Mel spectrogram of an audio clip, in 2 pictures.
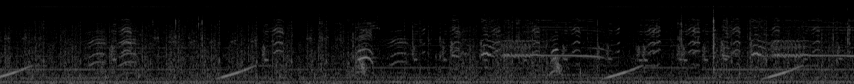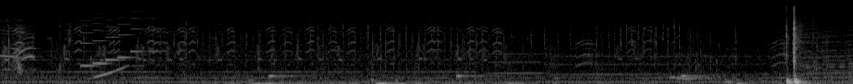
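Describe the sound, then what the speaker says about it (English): A chicken in a Zelda-style dungeon video game squawks and clucks repeatedly against a busy layer of game music with sliding tones, ending in a sudden loud hit. "This chicken is so squirmy."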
